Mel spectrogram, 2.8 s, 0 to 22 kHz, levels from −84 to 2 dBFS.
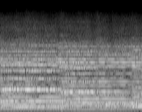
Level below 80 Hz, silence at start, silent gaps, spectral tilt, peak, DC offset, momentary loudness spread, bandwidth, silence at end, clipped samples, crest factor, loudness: -68 dBFS; 0 s; none; -5 dB/octave; -4 dBFS; under 0.1%; 4 LU; 13.5 kHz; 0 s; under 0.1%; 14 dB; -16 LUFS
